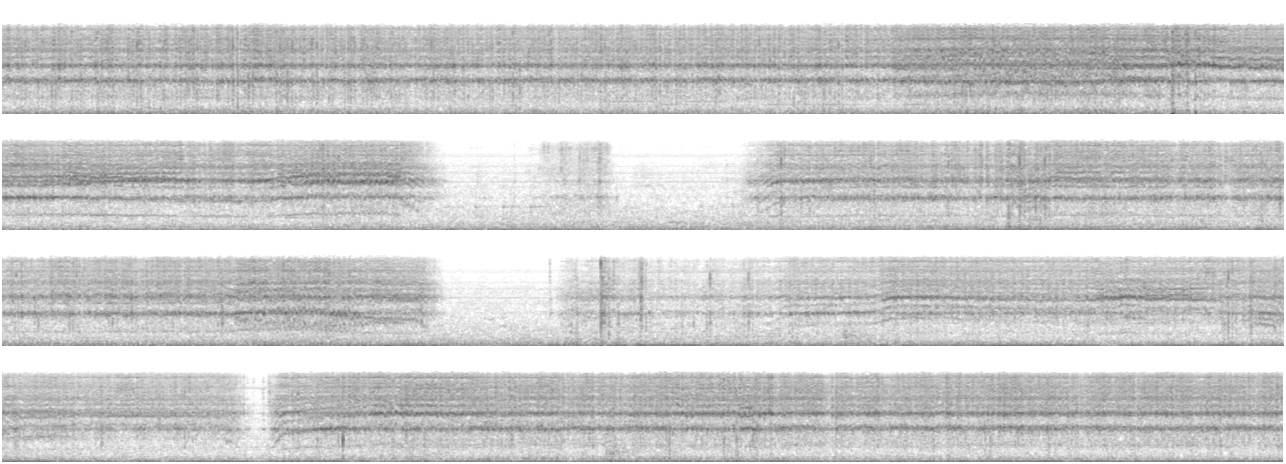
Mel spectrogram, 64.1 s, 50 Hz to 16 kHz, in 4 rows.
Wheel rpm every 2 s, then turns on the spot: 160, 160, 160, 160, 160, 160, 160, 160, 140, 130, 60, 10, 30, 140, 140, 140, 140, 130, 70, 30, 70, 110, 110, 110, 110, 90, 160, 160, 160, 160, 160, 160.
22-24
